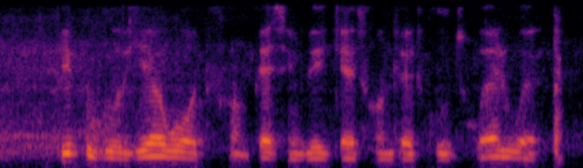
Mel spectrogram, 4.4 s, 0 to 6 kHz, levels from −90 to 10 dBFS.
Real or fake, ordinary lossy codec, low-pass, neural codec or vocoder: fake; Opus, 16 kbps; 5.4 kHz; codec, 24 kHz, 3.1 kbps, DualCodec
